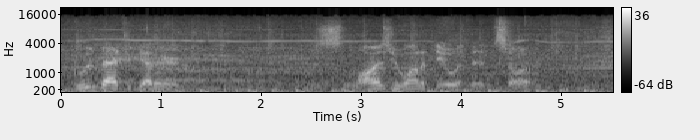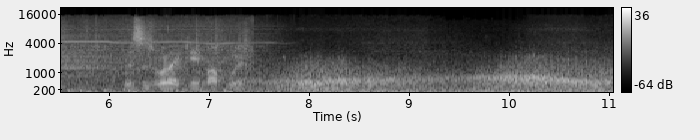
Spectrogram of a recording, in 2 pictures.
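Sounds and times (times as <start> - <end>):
loud steady low rumble: 0.0 - 11.0.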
